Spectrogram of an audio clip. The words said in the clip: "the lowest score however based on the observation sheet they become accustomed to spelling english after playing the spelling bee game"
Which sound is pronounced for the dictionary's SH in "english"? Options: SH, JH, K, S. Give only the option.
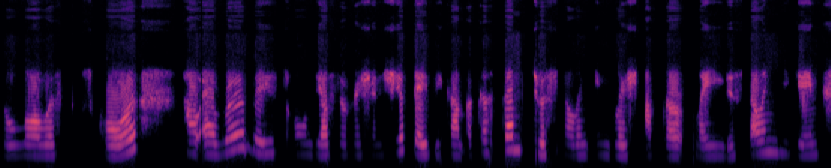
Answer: SH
